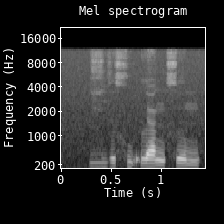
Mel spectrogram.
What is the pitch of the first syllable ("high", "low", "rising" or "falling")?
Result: rising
